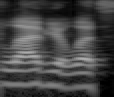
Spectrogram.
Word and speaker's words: Laviolette: And I said Laviolette's name wrong.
